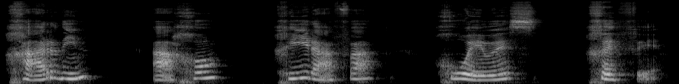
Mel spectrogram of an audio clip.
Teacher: Então, esse som de H é o mesmo som do português. A letra J, ela tem todo o som produzido aqui na garganta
